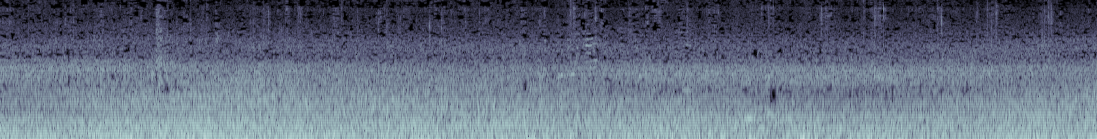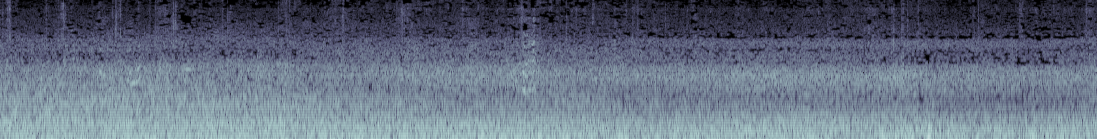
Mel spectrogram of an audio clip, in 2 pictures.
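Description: A huge waterfall roars steadily close by.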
